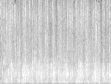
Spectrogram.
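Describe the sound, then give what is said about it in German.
Applause for someone standing on stage: a dense, even wash of many hands clapping at once, steady and fairly loud from start to finish with no voices on top. “Jemand steht auf der Bühne und bekommt Applaus. Das freut ihn.”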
